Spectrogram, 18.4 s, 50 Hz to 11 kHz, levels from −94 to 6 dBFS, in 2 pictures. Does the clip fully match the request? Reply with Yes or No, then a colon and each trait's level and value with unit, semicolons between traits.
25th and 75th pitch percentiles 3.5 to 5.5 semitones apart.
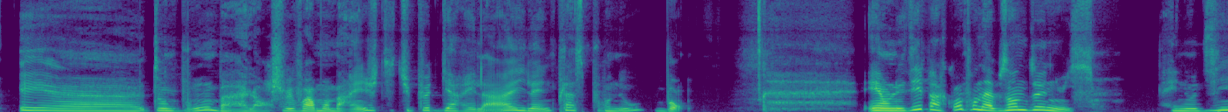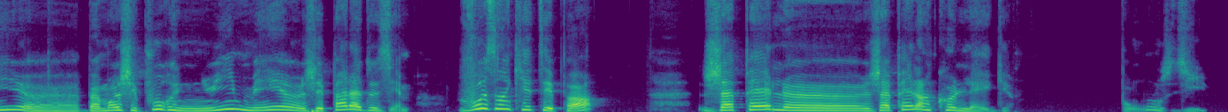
Yes: average, 5.0 semitones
